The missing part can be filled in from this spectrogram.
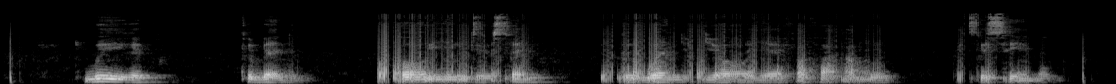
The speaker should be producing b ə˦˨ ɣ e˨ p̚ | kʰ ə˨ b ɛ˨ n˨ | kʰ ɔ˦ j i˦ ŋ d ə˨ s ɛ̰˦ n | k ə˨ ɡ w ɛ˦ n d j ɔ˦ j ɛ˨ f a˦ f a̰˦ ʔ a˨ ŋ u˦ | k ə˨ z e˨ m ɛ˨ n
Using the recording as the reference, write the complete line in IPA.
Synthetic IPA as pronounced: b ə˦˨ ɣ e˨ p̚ | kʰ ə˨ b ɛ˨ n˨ | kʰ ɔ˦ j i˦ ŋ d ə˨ s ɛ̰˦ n | k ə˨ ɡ w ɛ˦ n d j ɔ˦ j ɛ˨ f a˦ f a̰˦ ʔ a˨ m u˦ | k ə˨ s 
